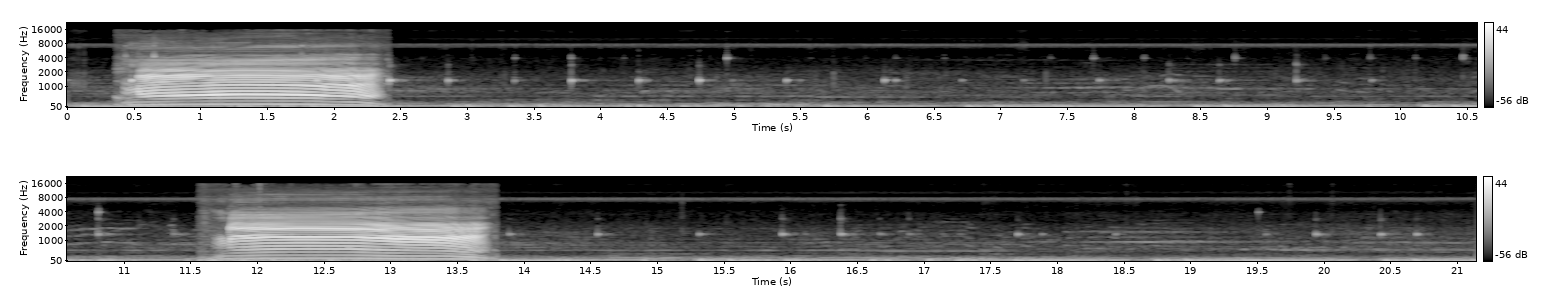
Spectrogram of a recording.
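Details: Tame calf unafraid of people, giving two long, loud, harmonic moos about ten seconds apart, each lasting about two seconds, over quiet low background rumble and faint ticking.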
